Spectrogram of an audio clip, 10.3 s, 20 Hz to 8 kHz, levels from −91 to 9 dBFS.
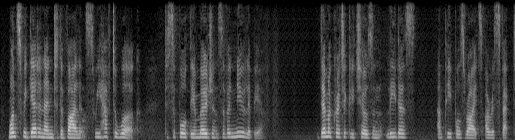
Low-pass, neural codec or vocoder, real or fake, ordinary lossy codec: none; codec, 16 kHz, 0.4 kbps, LongCat-Audio-Codec; fake; none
